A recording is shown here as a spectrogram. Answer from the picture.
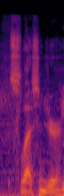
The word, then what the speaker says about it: Shlesinger: Like I saw uh, I don't know how to pronounce her name, Iliza Shlesinger.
